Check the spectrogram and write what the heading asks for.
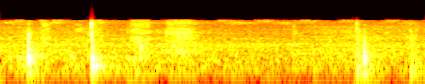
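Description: A few faint, short clicks and light rubbing from fingers handling the AR.Drone's foam hull and carbon-fibre plate, over quiet room tone.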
